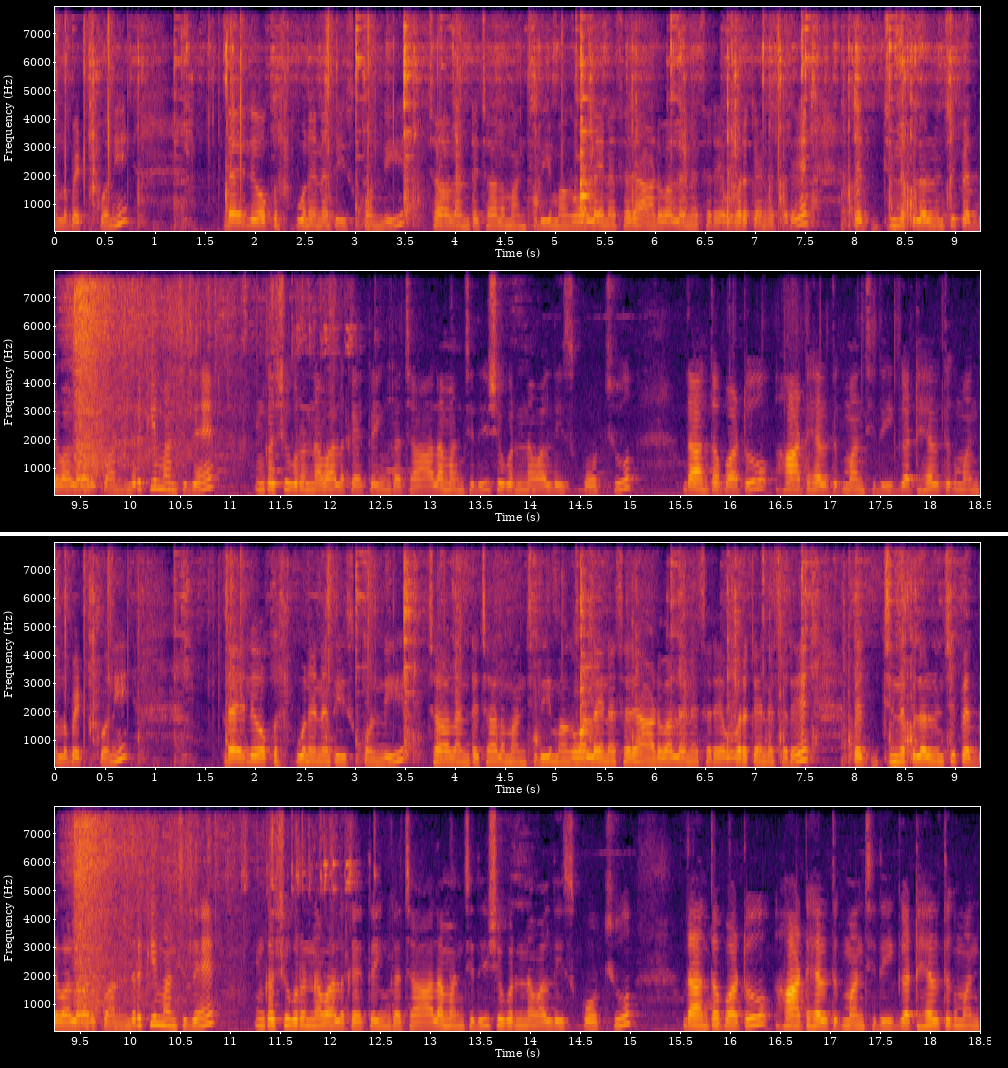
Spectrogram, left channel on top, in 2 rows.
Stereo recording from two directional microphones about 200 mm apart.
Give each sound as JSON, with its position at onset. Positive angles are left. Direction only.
{"t": 0.1, "sound": "speech", "side_deg": -10}
{"t": 1.7, "sound": "speech", "side_deg": -15}
{"t": 8.6, "sound": "speech", "side_deg": -15}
